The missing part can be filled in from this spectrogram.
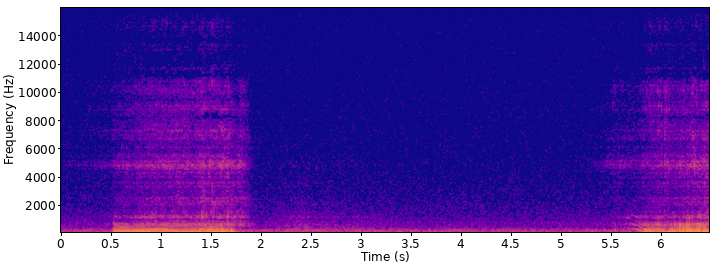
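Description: Two loud, low, rattling snores on breathing in, about five seconds apart, with quiet breathing between; steady rhythmic snoring of a sleeping adult.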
